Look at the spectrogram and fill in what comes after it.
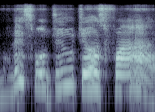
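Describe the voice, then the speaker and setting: The pitch sits fairly high in this put-on character voice. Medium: read story.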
